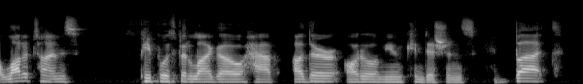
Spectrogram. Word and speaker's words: vitiligo: want to talk about vitiligo vitiligo that's how it's pronounced what is it it's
